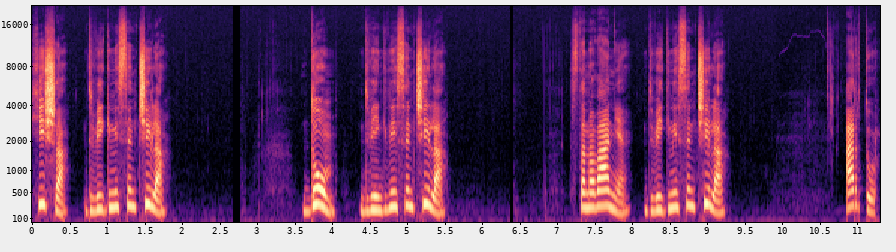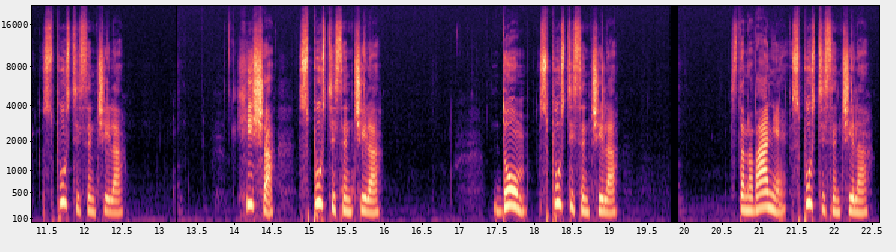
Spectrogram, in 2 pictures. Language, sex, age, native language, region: Slovenian, female, 30-49, Slovenian, Central Slovenia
